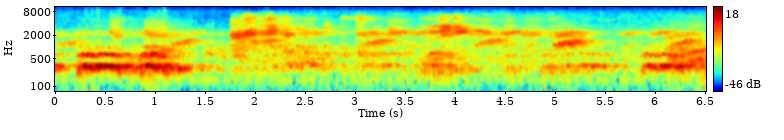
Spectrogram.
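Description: Soundtrack of a TV clip playing through a room's speakers: a busy jumble of sound with a few held low tones early on, then short rising-and-falling cries about once a second.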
